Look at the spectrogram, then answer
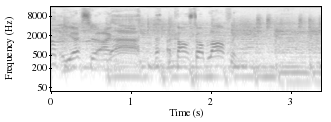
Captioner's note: Jim laughing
